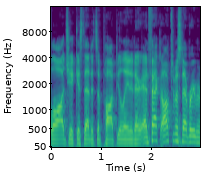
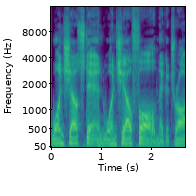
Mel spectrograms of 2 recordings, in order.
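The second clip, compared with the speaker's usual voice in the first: slow, level, monotone voice pushed from the throat; 3 semitones lower than usual. Retelling a movie scene about a robot leader's line: Optimus Prime voice. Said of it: "doing the Optimus voice in my throat".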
